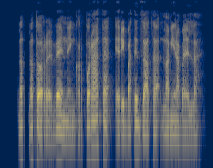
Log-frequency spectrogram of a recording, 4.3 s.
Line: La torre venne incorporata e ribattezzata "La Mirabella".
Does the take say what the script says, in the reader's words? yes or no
no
